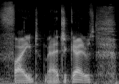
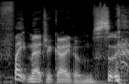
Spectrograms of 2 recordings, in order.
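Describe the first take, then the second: First: Three separate words, like a list of options. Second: One phrase, with fight magic describing items. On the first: They are three separate menu choices. "you mean like the, the options in an R P G" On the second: The items are of a fighting, magical kind. "I like to read it as if fight magic is an adjective"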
